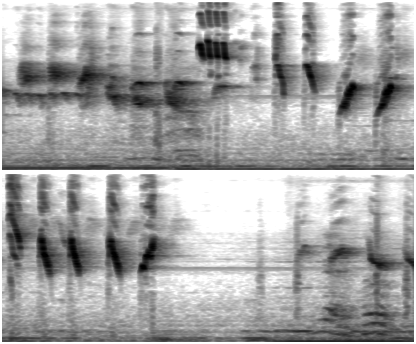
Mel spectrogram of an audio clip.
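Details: Night song of a greater green leafbird: varied whistles, then a bright series of about ten loud downslurred notes repeated quickly, a short pause, and softer warbled phrases at the end.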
